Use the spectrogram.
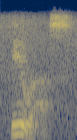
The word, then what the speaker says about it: Tiras: It may be substantiated that phonetically Tiras may be pronounced Thiras, which resembles Persia, just as Athanasi is like Aphanaxi, or Athenae, and is like Athenae.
